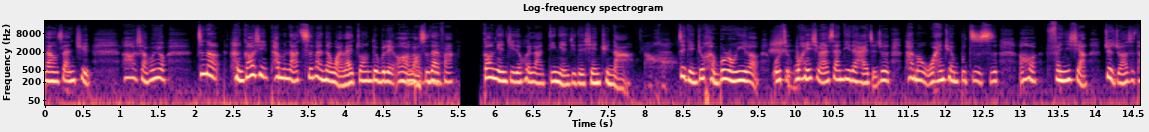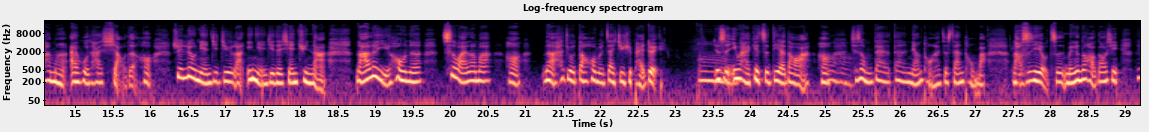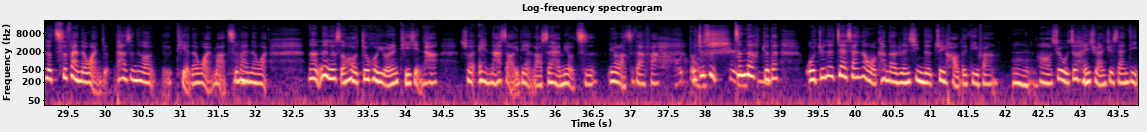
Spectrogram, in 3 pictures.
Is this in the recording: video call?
no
